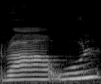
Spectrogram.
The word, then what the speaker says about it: Raúl: I need to decide if I want Raul or Raul. I want to break them up. I want Raul. I want 2 separate syllables.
